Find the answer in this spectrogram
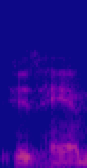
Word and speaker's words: Hisham: are cruel but um that told me how to tell people how to spell my name ham so his ham Hisham that's uh that's a easy way to remember how to spell it in uh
